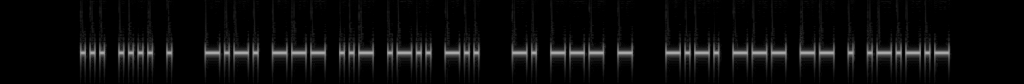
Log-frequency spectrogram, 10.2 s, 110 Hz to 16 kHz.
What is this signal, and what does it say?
Morse code, heard as a keyed tone, about 25 wpm, 700 Hz. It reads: SHE COULD NOT COME.
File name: practice / 25wpm / Sentences with 2-Word Phrases - 25wpm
